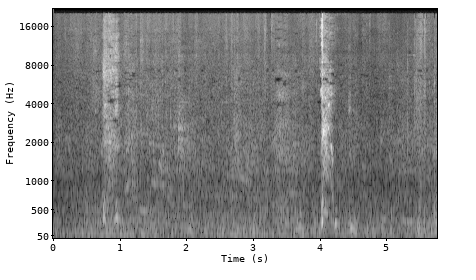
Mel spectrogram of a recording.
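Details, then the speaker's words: Two short coughs about three seconds apart, outdoors on a city street in Jerusalem, over street noise and distant talk. "Nagsasagutan kami dito ng ubo ah. Fairness ah."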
